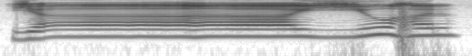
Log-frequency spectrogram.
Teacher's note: اس کو 4 الف مقدار، 4 الف کے برابر کھینچ کر ہم پڑھتے ہیں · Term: مد واجب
